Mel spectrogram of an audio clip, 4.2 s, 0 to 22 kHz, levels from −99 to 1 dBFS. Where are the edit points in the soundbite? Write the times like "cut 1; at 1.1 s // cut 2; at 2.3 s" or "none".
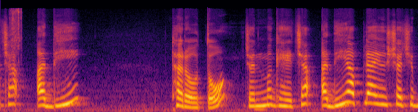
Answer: none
